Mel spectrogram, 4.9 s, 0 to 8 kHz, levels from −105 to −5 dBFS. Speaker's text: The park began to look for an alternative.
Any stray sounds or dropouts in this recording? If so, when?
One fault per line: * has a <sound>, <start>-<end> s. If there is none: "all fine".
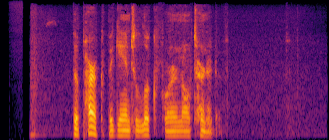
all fine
